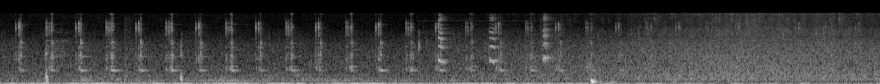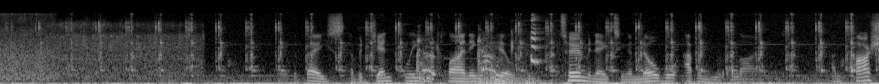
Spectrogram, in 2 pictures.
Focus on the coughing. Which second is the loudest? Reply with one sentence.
The volume of the coughing peaks at 6 seconds.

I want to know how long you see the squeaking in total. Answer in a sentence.
The squeaking can be heard for 2 seconds in total.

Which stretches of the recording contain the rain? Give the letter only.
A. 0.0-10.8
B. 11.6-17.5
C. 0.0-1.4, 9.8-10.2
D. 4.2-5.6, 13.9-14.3
A.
